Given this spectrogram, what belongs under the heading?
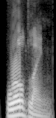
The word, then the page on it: worldling: American English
